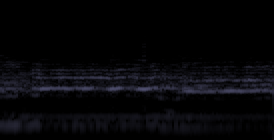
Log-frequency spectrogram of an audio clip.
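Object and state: Nothing is struck.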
